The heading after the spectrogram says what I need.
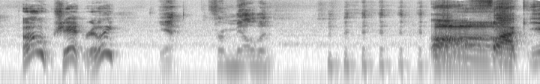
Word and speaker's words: Melbourne: oh I'm so happy yeah and they actually pronounce Melbourne correctly it's Melbourne Melbourne Melbourne have you been to Melbourne I've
